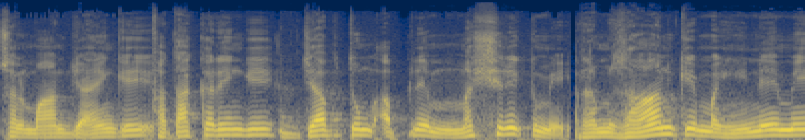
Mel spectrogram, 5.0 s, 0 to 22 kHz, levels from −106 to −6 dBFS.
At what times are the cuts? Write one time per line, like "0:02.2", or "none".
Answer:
0:01.0
0:01.8
0:03.6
